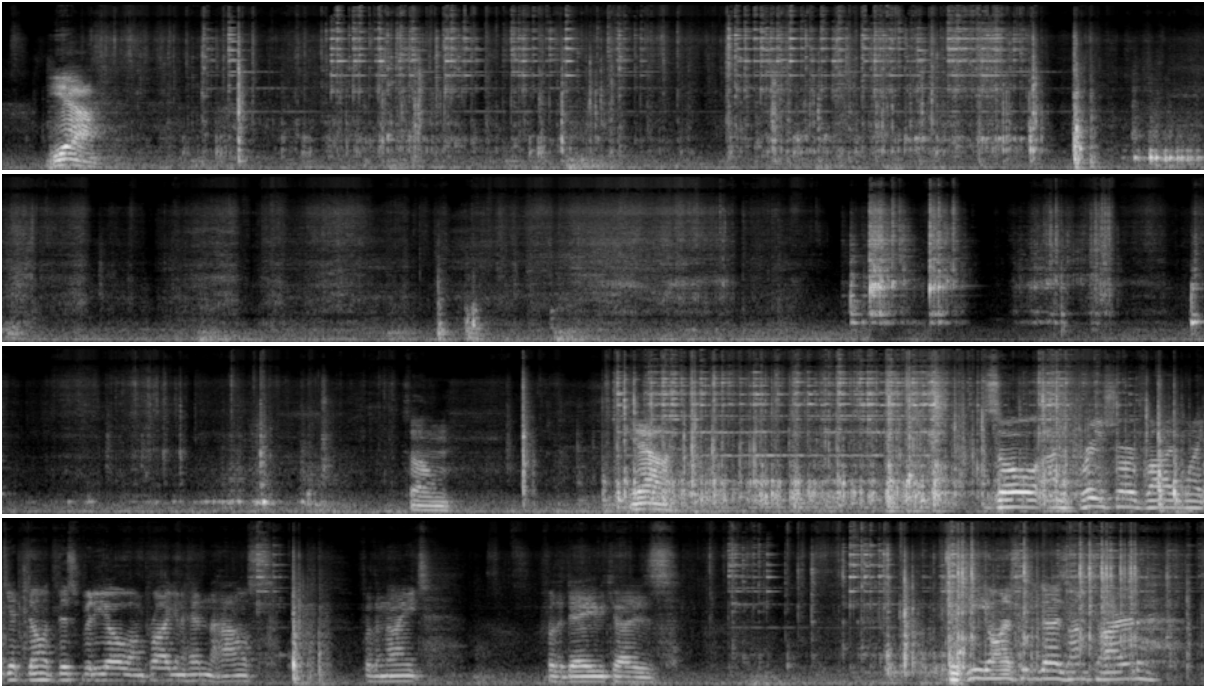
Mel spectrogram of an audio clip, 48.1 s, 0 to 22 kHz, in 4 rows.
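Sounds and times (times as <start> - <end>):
corn kernels rattling: 1.0 - 10.4, 30.0 - 36.3, 43.3 - 48.0.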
